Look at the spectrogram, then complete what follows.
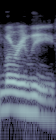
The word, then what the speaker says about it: Laura Lee: Laura Lee. Laura Lee. I call it Laura Lee. I think it's really Laura Live, but I call it Laura Lee. She's she's learned she prefers pronounced Lori Lee.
